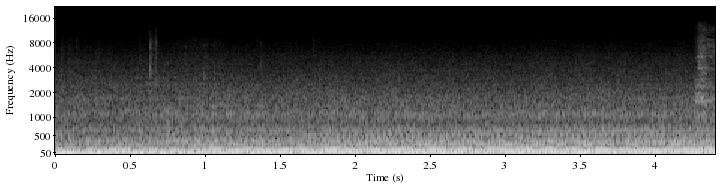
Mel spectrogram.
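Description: A Citroën Saxo is driven on the Nürburgring and overtakes another car, heard from inside as a loud, steady engine and road drone that continues without a break.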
